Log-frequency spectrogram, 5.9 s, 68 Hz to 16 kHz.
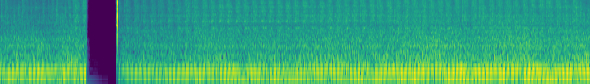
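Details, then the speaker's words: VW Golf Mk1 with swapped 2.0L 8v engine, phone clip of an intermittent noise that later vanished: low steady engine drone with a faint uneven beat about four times a second; owner hopes removing gearbox reveals cause; intermittent engine noise. "however i did take a clip of the noise with my phone that way i can at least prove that something was wrong before"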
